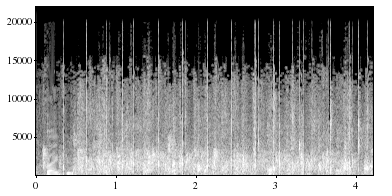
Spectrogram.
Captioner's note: applause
